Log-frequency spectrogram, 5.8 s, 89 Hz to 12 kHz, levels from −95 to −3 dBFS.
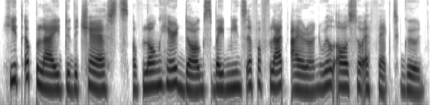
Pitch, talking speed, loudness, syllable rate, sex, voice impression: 200 Hz, 195 wpm, -19 LUFS, 4.4 syllables/s, female, very feminine, very young, very thin, tensed, slightly powerful, very bright, soft, very clear, fluent, very cute, intellectual, very refreshing, sincere, calm, very friendly, very reassuring, unique, very elegant, slightly wild, very sweet, lively, very kind, slightly intense, slightly sharp, light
